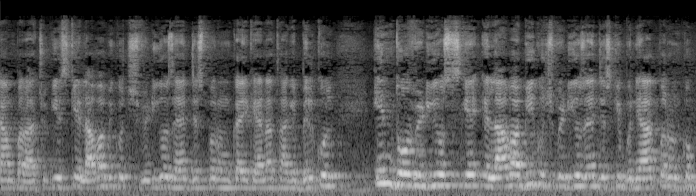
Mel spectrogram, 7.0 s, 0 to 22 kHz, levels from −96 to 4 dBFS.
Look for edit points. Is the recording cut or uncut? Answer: uncut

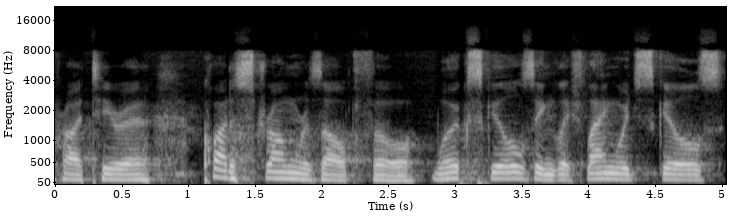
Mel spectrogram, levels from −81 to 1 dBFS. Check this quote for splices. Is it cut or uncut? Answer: uncut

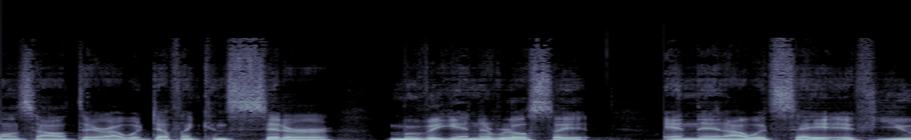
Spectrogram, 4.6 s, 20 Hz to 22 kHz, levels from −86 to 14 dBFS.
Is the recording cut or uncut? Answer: cut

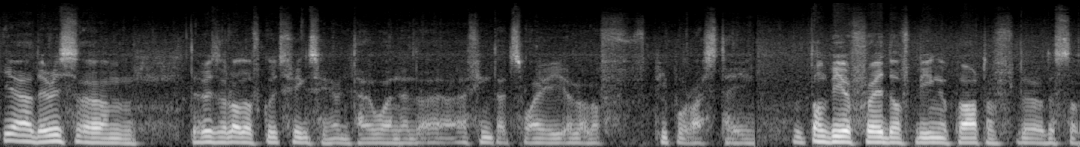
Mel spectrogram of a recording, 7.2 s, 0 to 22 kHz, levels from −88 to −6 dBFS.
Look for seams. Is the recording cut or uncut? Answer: cut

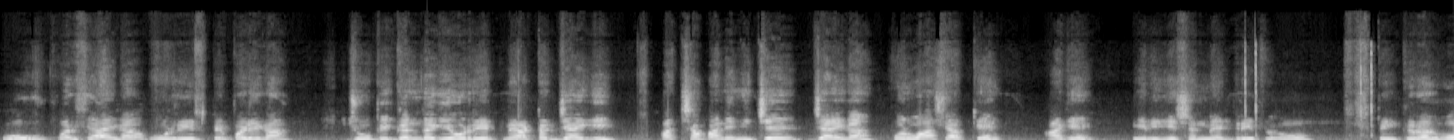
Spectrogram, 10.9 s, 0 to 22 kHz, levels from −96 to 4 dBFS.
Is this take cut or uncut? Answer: uncut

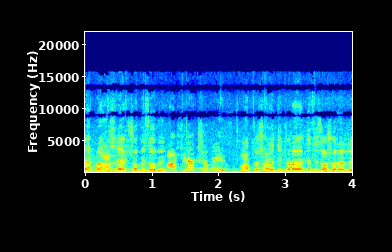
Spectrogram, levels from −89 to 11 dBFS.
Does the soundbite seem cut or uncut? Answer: cut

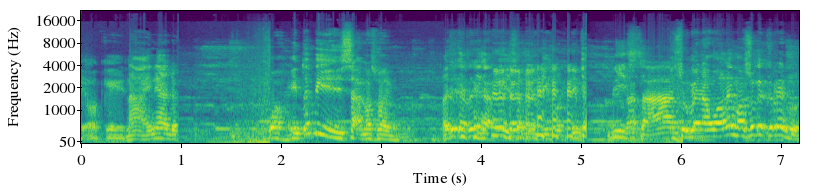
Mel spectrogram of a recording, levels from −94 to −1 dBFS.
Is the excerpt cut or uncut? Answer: cut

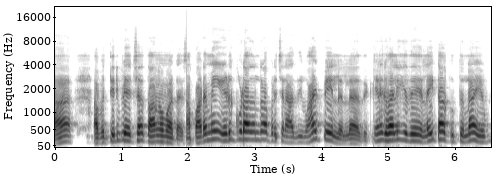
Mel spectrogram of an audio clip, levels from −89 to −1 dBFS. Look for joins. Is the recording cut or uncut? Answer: cut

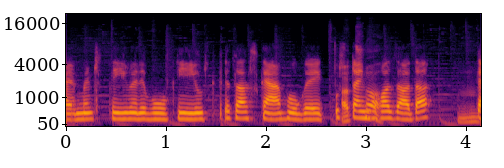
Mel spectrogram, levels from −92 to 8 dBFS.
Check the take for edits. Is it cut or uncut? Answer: uncut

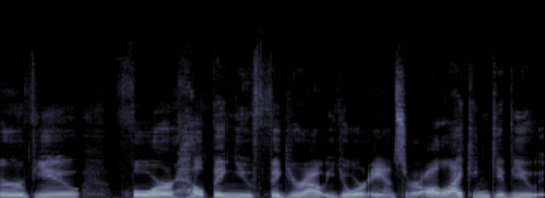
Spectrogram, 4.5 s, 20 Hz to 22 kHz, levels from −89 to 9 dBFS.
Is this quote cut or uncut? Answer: uncut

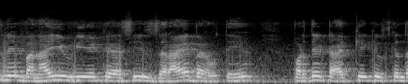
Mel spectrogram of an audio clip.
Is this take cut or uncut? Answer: uncut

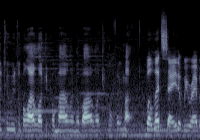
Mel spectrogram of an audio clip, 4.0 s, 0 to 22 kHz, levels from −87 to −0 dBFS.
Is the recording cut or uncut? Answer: uncut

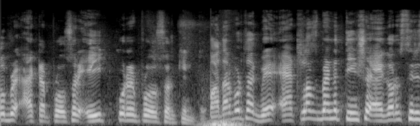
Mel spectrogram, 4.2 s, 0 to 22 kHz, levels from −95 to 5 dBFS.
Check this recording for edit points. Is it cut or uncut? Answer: cut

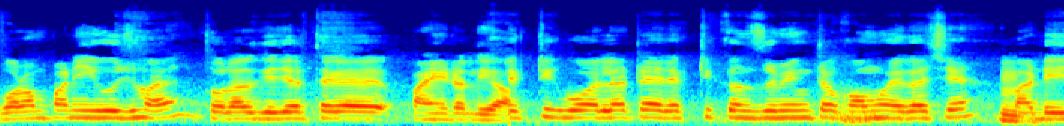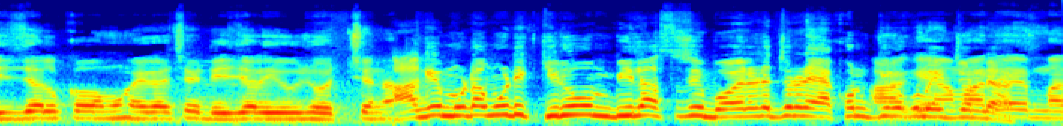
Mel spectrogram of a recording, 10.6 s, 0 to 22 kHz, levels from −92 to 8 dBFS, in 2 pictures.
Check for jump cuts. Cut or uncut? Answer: cut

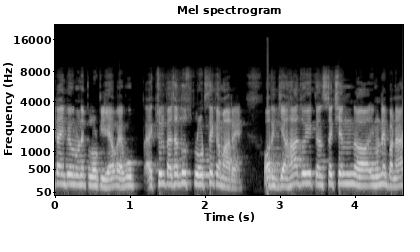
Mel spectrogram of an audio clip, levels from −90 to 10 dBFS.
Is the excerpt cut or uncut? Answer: uncut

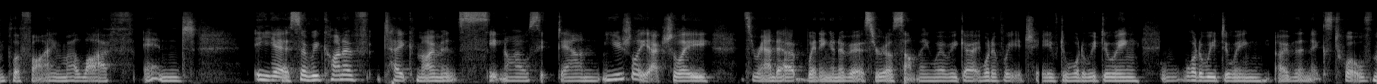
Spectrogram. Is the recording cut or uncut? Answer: cut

